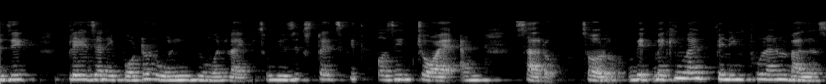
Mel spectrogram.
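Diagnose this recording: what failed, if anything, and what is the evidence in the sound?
The failure is in call processing, at the echo canceller. The background is gated by the echo canceller at 0.23–0.54, 1.15–2.14, 2.67–3.79, 4.7–6.37 and 7.01–7.16 s: the room sound sinks by up to about 40 dB and then comes back. While the loudspeaker plays, the canceller clamps the microphone path hard. Unlike a network dropout, the gaps track playback activity rather than cutting to digital silence.

There is also an echo leak at 0.54–0.63 s and again at 2.46–2.64 s. A faint, delayed copy of the speech arrives 345 ms late, far below the direct level. The likely cause is an echo canceller on a loudspeaker endpoint that let residual pickup through to be sent back. Room reverberation would give a continuous decaying tail, but this is a discrete repeat a third of a second behind, in short scraps. The audio's band-limit near 8 kHz belongs to the normal call path.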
